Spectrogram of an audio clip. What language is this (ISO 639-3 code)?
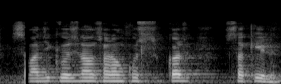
mag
